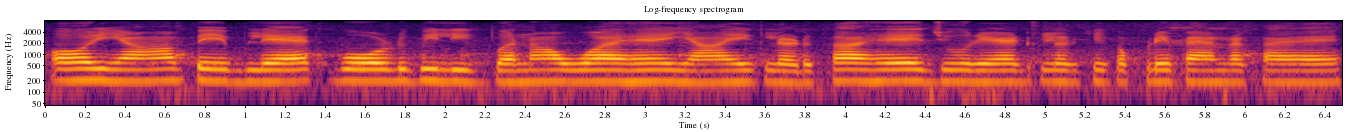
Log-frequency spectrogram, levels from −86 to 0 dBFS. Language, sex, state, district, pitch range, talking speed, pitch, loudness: Hindi, female, Rajasthan, Bikaner, 190-200 Hz, 205 wpm, 195 Hz, -15 LUFS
